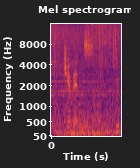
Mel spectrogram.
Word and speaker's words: gibbet: had some gibbets left over jbits what it's pronounced jibbitz are you sure yeah well no one likes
